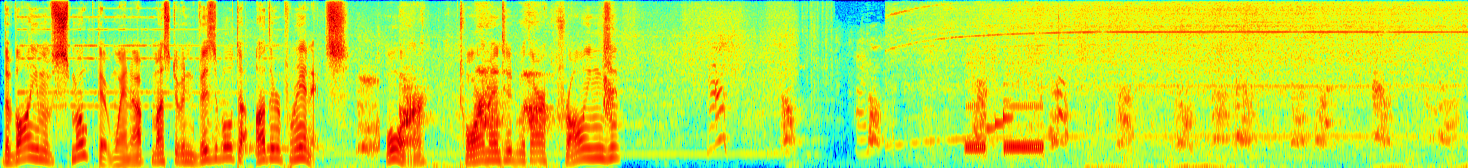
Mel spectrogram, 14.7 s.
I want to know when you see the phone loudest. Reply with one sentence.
The loudest moment of the phone is at 10 seconds.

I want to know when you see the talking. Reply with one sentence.
You can hear the talking from 0.0 to 6.2 s.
